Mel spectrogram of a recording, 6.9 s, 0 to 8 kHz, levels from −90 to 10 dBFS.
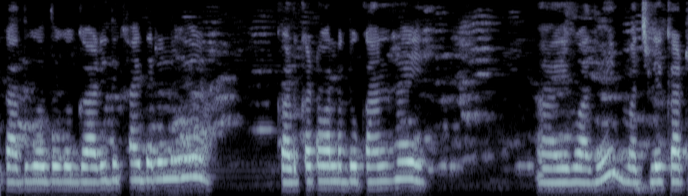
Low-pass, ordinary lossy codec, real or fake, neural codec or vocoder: none; none; real; none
